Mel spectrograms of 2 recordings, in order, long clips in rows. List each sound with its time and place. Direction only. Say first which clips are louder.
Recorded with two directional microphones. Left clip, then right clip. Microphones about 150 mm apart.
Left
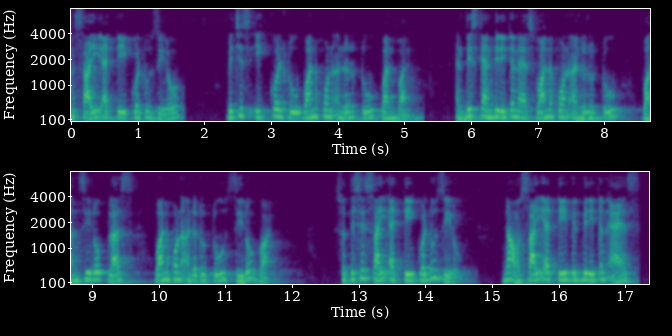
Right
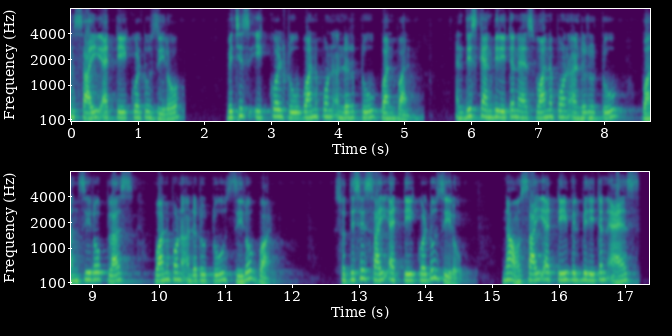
0.0 s a man's voice: right 7 dB; 30° right (ahead or behind)
2.3 s a man's voice: right 7 dB; 25° right (ahead or behind)
5.7 s a man's voice: right 6 dB; 25° right (ahead or behind)
8.7 s a man's voice: right 6 dB; 20° right (ahead or behind)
